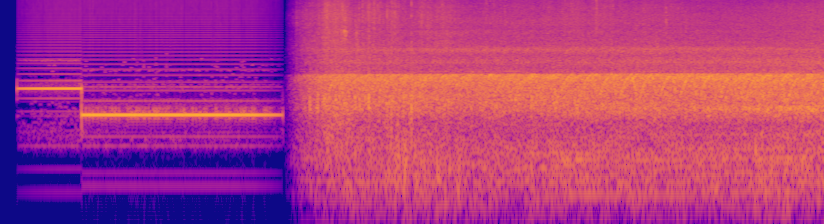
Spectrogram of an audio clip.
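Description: A steady electronic tone that steps down to a lower pitch about a second in and holds for about three more seconds, then stops. After a brief gap comes a steady rushing noise.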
